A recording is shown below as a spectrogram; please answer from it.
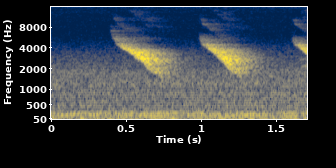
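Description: Mia, a pet monkey, imitating songbird calls: three quick descending whistled chirps, evenly spaced and fairly close, over a low background hum.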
